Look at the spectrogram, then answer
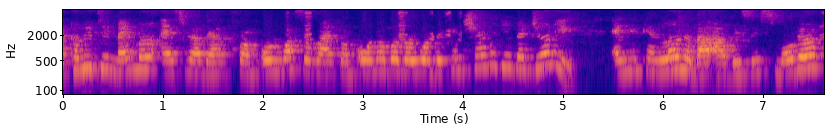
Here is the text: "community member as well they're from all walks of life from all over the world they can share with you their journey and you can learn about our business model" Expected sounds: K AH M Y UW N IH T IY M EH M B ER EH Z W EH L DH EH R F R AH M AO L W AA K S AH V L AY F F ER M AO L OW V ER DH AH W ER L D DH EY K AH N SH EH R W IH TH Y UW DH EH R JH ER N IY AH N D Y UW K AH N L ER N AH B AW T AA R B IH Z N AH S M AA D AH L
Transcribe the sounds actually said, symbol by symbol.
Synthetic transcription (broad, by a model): K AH M Y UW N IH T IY M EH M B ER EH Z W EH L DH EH F R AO M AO N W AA S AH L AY F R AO M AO N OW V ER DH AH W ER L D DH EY K AH N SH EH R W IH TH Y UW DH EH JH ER N IY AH N Y UW K AH N L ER N AH B AW T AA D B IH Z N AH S M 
